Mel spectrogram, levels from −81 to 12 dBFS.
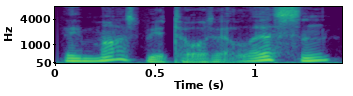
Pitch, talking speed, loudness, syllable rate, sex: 130 Hz, 250 wpm, -15 LUFS, 5.0 syllables/s, male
